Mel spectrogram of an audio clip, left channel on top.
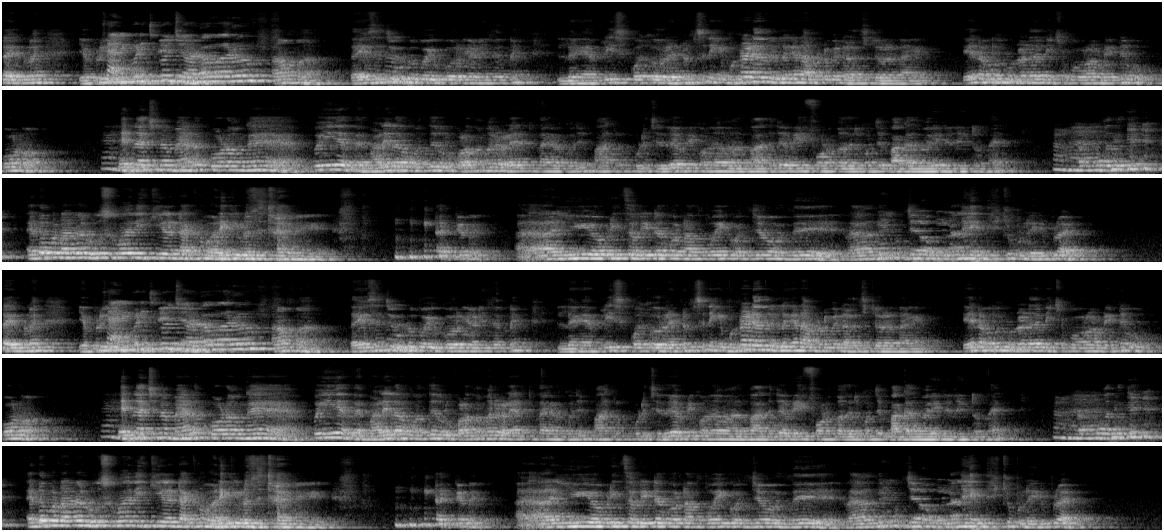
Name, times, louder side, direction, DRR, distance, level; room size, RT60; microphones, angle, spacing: voice 1, 0.0-2.0 2.7-3.1 3.5-5.2 5.5-9.2 9.6-11.9 12.8-21.6 22.5-23.0 23.4-26.4 27.5-28.0 28.3-33.9, equal, 20° right, -1 dB, 0.6 m, -18 dB
voice 2, 1.0-2.6 3.8-4.1 9.8-10.2 12.6-13.0 22.1-23.1 26.6-26.7 27.1-27.7 31.9-32.8, left 1 dB, 20° left, -1 dB, 0.3 m, -21 dB
3.0 x 2.5 x 2.9 m, 0.84 s
head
